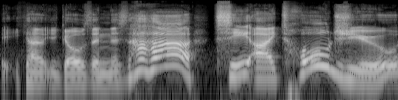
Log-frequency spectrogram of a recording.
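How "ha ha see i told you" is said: very high, slow, drawn-out gloating triumphant yell. Narrating a scene, speaker voices a young tiefling boy, yelling out. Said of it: "He yells out".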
